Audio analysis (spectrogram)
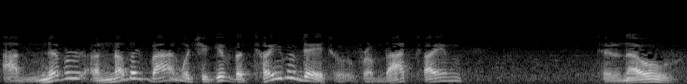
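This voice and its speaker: A man's voice: medium pitch, wildly swooping pitch, slow, heavily acted. An actor playing a gossipy Irish village man, wry and folksy, with a lilting Irish accent in an old-time radio drama. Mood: gossipy, knowing. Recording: muffled, noisy old radio recording.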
